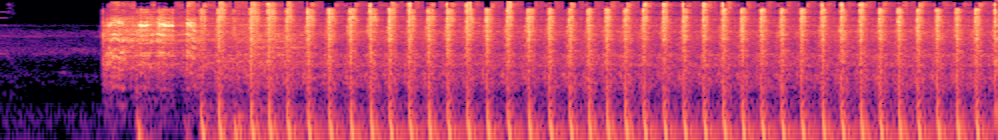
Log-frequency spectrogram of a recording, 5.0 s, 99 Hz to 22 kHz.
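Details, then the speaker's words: Suzuki Satria injection with a 3-mode DB killer silencer after over 2 years of use, weakened valve spring: the engine catches and settles into an even, punchy idle; raspy tone as air leaks from the silencer baffle (tissue test). Exhaust leak. "Perhatikan, saya menggunakan tisu untuk memeriksa kebocoran seperti ini. Udara bocor dari sini. Jadi untuk saat ini, efek peredaman suara telah berkurang dan tidak setenang sebelumnya karena udara bocor keluar dari sini."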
